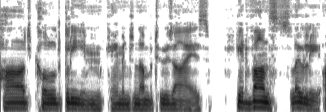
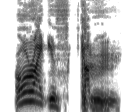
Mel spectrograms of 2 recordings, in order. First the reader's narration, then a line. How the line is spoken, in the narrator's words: he growled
